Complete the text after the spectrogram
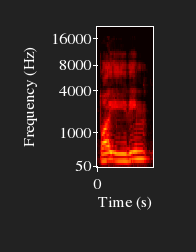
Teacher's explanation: یا لین ہے، آپ اسے نرمی کے ساتھ اور بغیر کھینچے ادا کریں گے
